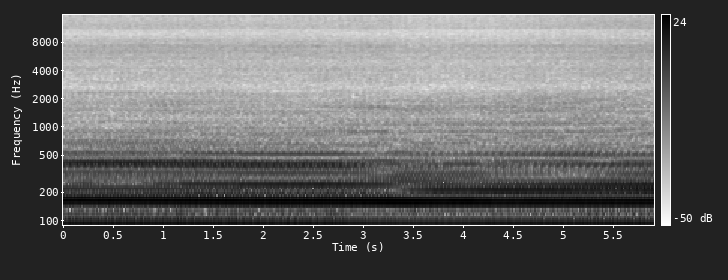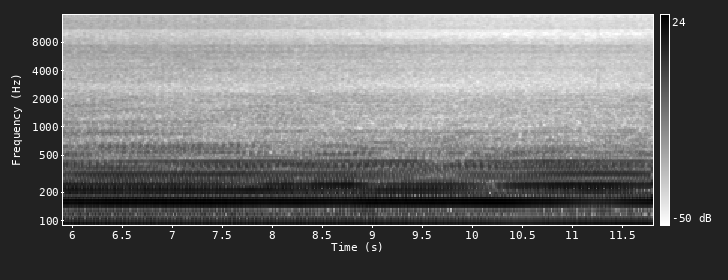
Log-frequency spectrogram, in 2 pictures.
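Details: Normal idle and revving: an 800hp 2JZ turbo Lexus IS300, wrecked in a front-end collision and sitting unused, started on a replacement battery with no coolant and was run only briefly. Deep, even idle with a couple of smooth revs rising and falling cleanly, no knocks; healthy.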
